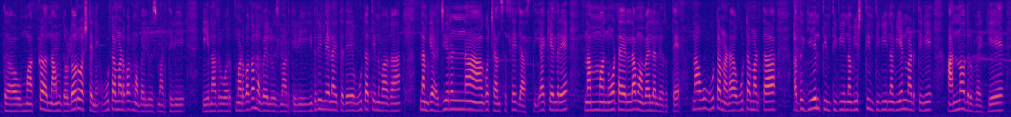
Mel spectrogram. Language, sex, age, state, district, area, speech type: Kannada, female, 45-60, Karnataka, Mandya, urban, spontaneous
